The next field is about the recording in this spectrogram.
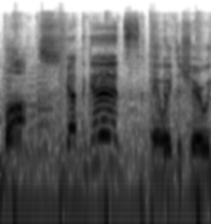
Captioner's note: chuckles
